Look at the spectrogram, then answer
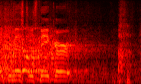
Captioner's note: some Applause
